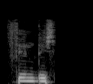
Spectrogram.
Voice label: "findig", German; adjectives

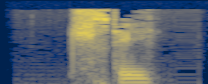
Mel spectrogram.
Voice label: "chesty", English; adjectives

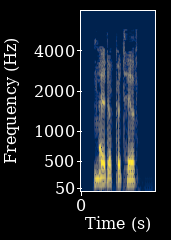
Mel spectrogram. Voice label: "medicative", English; adjectives

